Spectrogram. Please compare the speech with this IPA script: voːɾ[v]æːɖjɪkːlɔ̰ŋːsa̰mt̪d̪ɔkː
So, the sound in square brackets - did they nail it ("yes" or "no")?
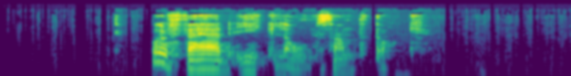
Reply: no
